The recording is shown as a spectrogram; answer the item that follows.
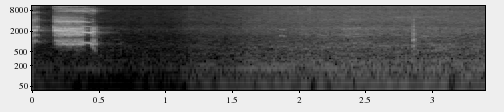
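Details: Decoy red junglefowl gives a single brief, loud, harsh crow lasting about a third of a second, followed by quiet and a low rumbling background.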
